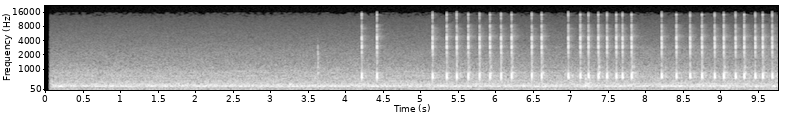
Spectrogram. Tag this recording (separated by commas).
mouse clicking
